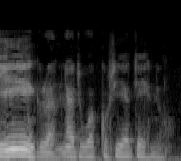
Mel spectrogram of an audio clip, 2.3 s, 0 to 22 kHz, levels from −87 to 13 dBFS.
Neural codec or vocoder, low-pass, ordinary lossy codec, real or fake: none; 9.9 kHz; AAC, 32 kbps; real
